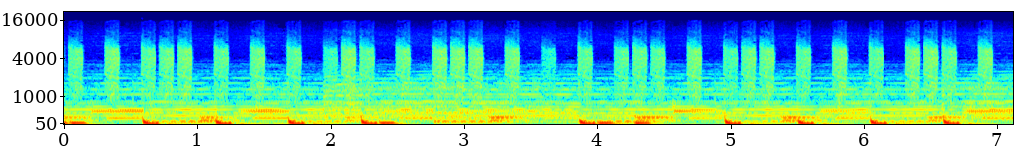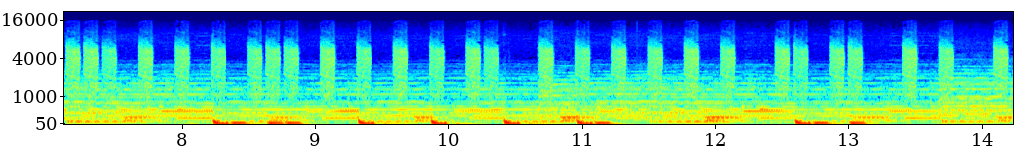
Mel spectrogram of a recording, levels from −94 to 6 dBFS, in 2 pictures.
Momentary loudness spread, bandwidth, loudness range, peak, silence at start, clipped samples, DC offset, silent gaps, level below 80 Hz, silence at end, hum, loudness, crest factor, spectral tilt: 6 LU; 9.6 kHz; 1 LU; -2 dBFS; 0 s; under 0.1%; under 0.1%; none; -20 dBFS; 0 s; none; -20 LUFS; 14 dB; -6.5 dB/octave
